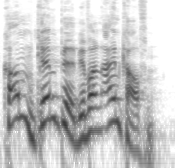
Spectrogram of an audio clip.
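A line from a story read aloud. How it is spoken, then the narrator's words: Mother calling out. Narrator (German): rief seine Mutter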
